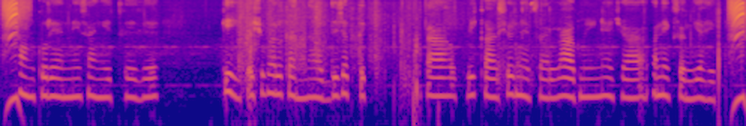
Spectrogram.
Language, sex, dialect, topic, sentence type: Marathi, female, Varhadi, agriculture, statement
